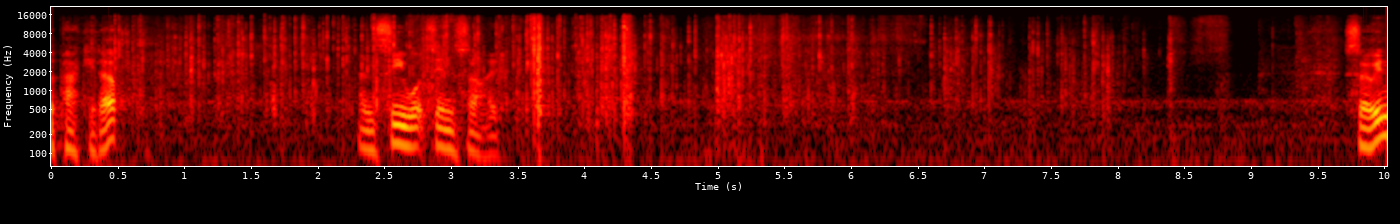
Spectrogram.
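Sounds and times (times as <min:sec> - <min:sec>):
envelope crinkling and rustling: 0:00.2 - 0:08.6.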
